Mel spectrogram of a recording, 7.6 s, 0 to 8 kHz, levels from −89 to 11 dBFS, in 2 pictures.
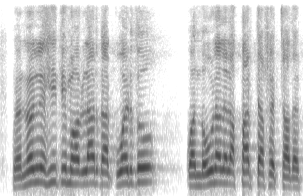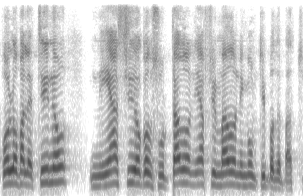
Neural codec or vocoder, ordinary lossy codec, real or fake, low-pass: codec, 16 kHz, 2 kbps, FunCodec, trained on Chinese and English, 25 frames a second; none; fake; 7.2 kHz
